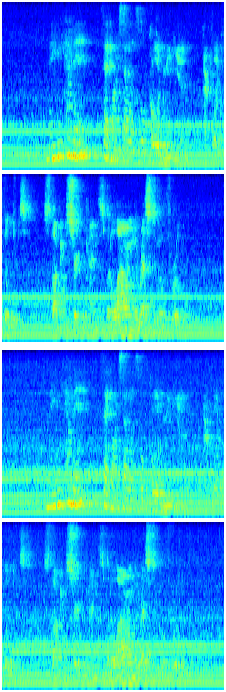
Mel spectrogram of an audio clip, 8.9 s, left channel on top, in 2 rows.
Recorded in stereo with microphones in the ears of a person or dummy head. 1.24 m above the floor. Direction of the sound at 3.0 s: 10° left (ahead or behind).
